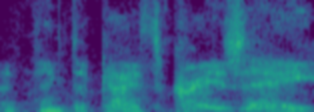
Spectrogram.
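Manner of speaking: very slow, hushed, whispered aside. Whispering in character to Jakar about a suspicious stranger: whispering. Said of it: "I'm whispering to Jakar".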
